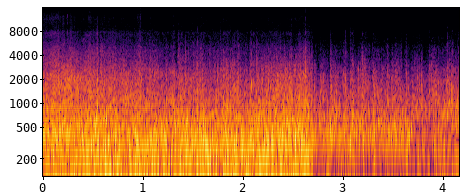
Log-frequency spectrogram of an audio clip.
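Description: Wind buffeting the microphone over the road noise of a moving vehicle: a steady rushing rumble that eases somewhat about two-thirds of the way through.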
